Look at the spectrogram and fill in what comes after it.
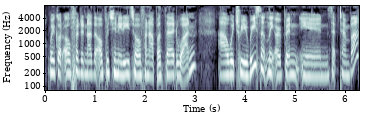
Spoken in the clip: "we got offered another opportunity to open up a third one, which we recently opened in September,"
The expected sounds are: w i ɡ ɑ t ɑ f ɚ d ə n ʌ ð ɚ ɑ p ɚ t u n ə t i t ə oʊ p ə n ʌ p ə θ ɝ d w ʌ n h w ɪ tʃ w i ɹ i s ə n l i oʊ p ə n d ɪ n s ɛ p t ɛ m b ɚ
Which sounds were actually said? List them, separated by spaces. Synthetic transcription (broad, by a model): w i ɡ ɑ t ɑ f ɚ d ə n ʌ ð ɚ ɑ p ɚ t u n ə t i t ə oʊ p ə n ʌ p ə θ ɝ d w ʌ n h w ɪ tʃ w i ɹ i s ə n l i oʊ p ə n ɪ n s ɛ p t ɛ m b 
